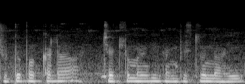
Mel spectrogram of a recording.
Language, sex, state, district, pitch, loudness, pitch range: Telugu, male, Telangana, Hyderabad, 145 Hz, -16 LUFS, 140-150 Hz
